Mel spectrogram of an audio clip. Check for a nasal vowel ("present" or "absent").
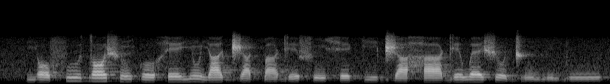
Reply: present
